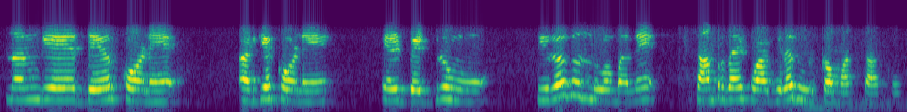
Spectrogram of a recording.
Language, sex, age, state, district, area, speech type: Kannada, female, 18-30, Karnataka, Chitradurga, rural, conversation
